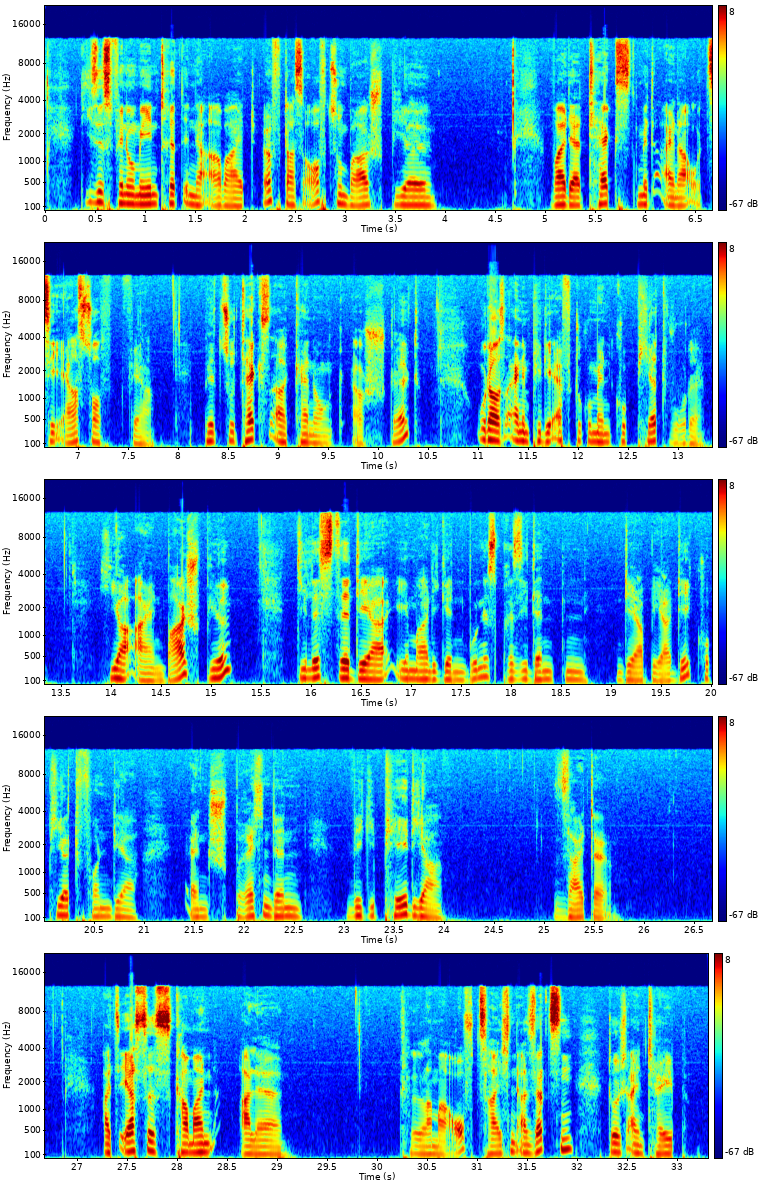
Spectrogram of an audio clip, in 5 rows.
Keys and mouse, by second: 21.4 click, 22.3-24.9 right drag, 25.3-26.6 drag, 29.2 click.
